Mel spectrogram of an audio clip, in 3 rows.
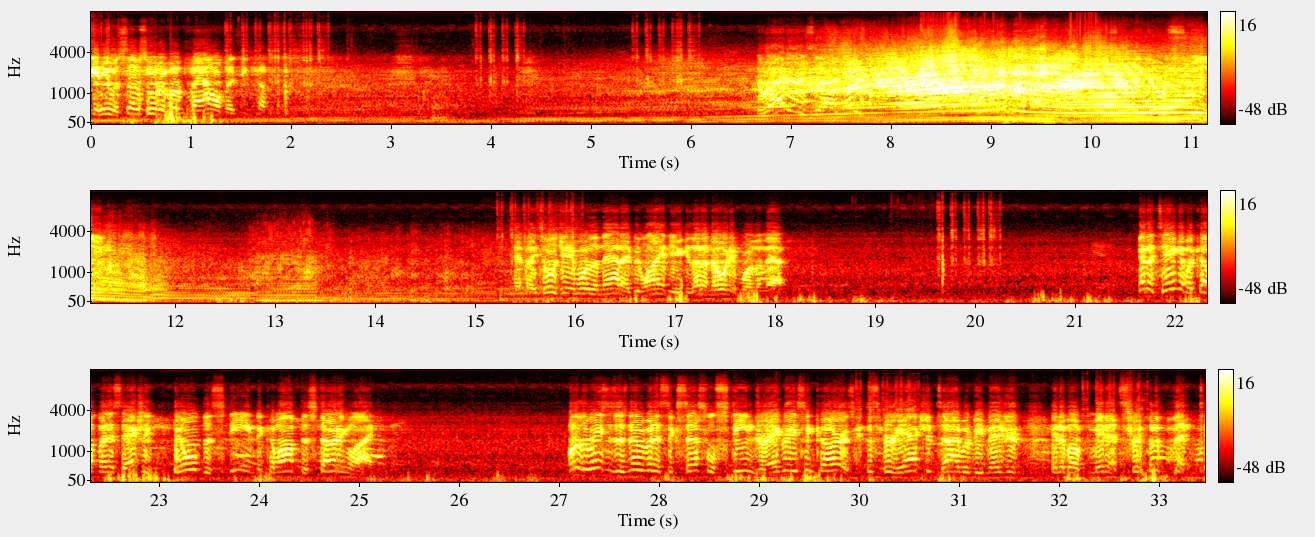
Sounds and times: Speech: 0.0 - 1.8, 6.6 - 7.8, 15.4 - 18.2, 21.2 - 25.5, 27.1 - 33.4
Vehicle: 0.0 - 33.4.

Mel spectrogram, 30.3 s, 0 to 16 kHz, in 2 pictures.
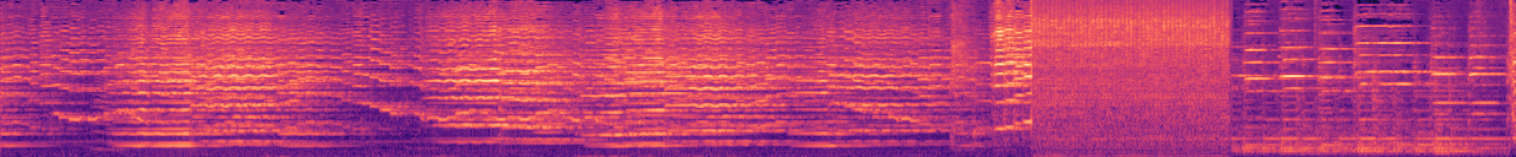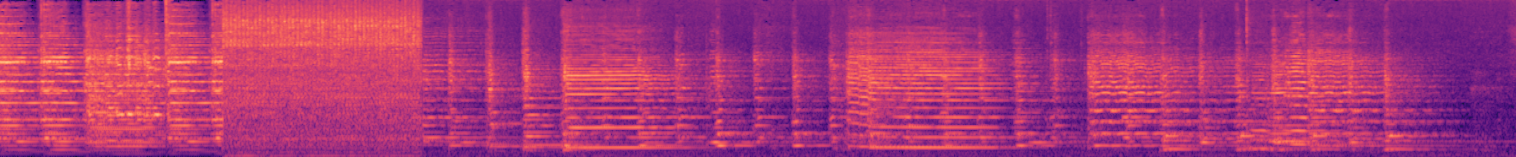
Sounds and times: Music: 0.0 - 10.3, 12.3 - 17.4, 19.4 - 30.2.

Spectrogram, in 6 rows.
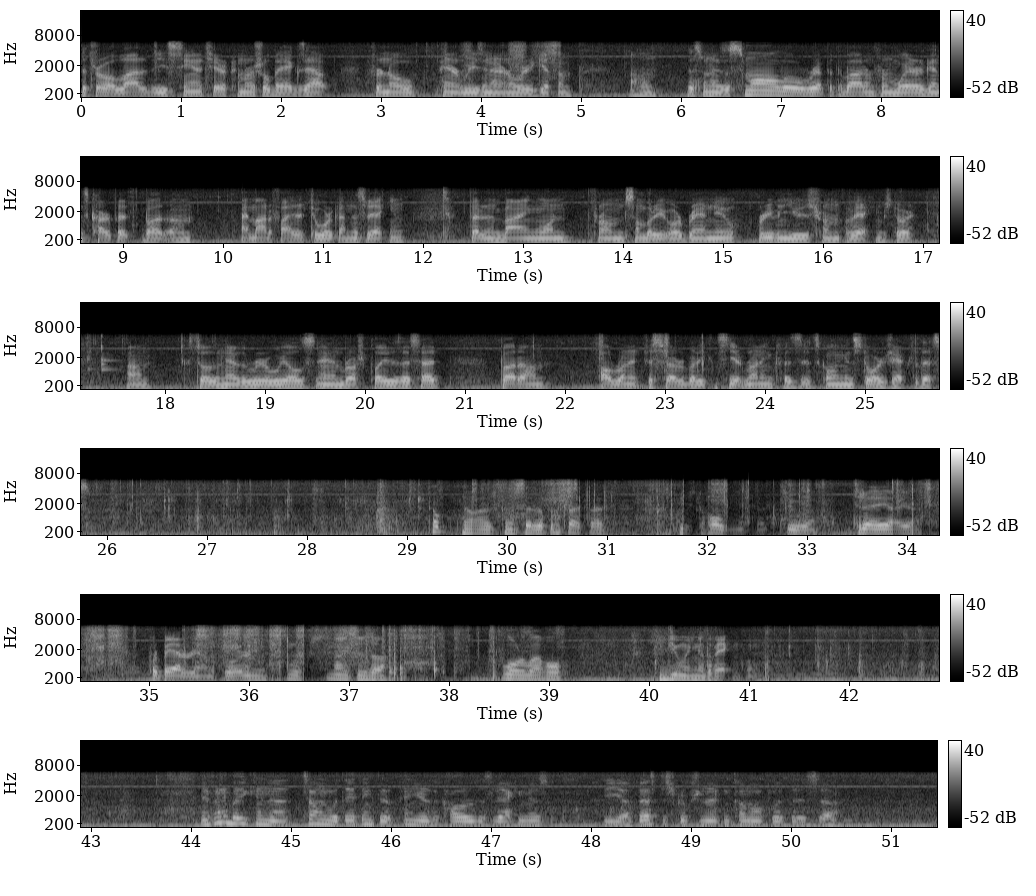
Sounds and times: Speech: 0.0 - 4.9, 5.5 - 11.8, 12.4 - 17.0, 17.6 - 20.8, 21.4 - 25.9, 29.2 - 31.0, 31.7 - 34.2, 35.0 - 37.5, 38.2 - 39.2, 40.0 - 41.2, 44.1 - 50.5.

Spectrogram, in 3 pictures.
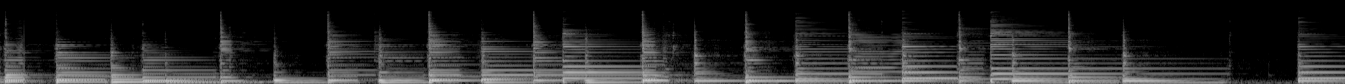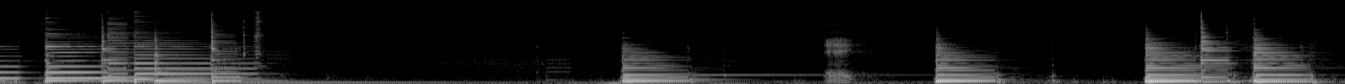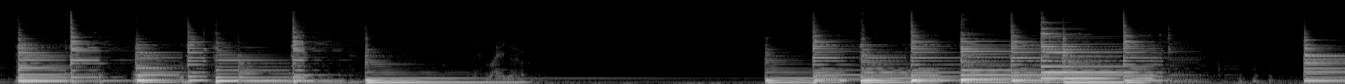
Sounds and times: Acoustic guitar: 0.0 - 40.3
Strum: 0.0 - 40.3.

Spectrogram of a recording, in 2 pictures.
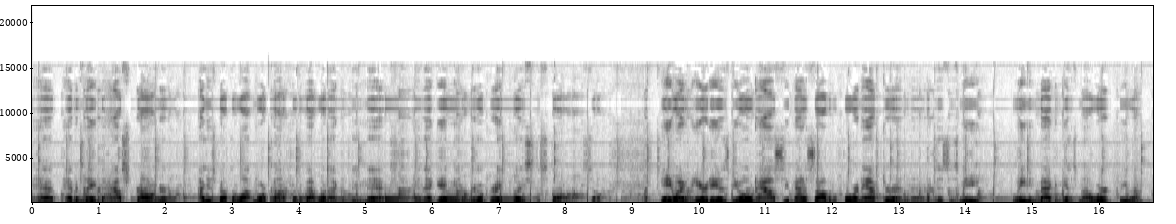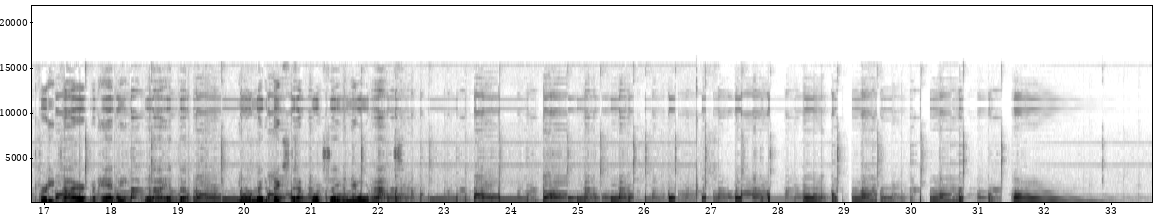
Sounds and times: Speech: 0.0 - 8.6, 9.4 - 19.2, 19.9 - 22.5
Music: 0.0 - 33.6.

